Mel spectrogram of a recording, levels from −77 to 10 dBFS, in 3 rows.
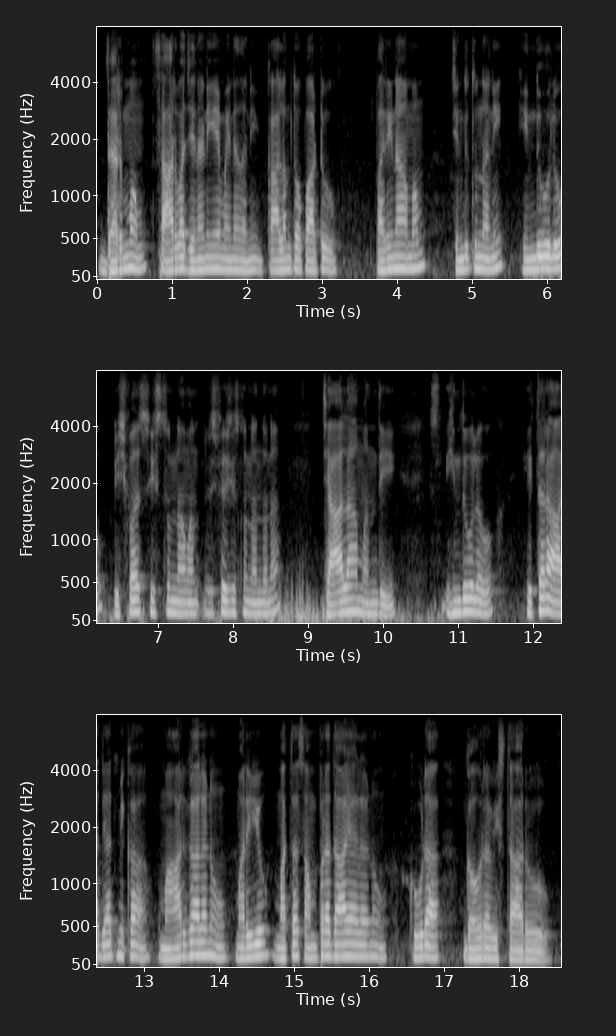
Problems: background sounds at intervals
